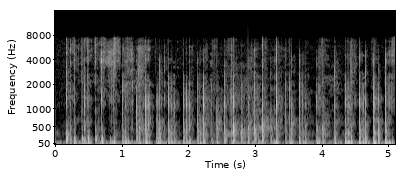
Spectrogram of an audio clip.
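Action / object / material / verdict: tap / leather and rubber high-top sneaker / leather, rubber / none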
